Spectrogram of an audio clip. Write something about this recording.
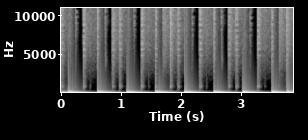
part of kicks set
drum, electronica, kick, trance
